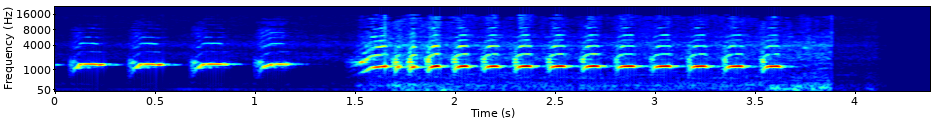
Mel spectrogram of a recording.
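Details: Zebra dove female calling to the male, used as a lure sound: four separate clear rising coo notes, then a fast rhythmic series of about a dozen loud repeated coos with a low rumbling background.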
